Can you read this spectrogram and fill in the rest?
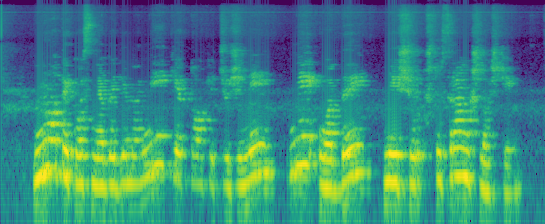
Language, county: Lithuanian, Panevėžys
